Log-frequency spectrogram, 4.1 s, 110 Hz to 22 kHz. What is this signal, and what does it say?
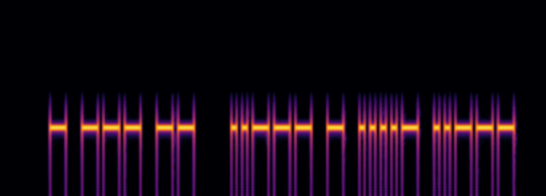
Morse code, heard as a keyed tone, about 30 wpm, 700 Hz. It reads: TOM 2T42
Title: CWT Exchange 30wpm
